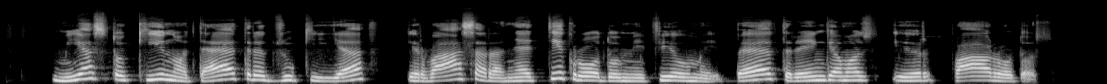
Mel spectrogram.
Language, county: Lithuanian, Panevėžys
